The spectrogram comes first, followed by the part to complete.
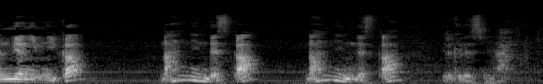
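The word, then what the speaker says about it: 何人: 난닌 데스까?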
